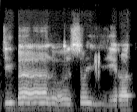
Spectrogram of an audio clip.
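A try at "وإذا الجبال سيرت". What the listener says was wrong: Jibalu, lu-nya pendek saja.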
